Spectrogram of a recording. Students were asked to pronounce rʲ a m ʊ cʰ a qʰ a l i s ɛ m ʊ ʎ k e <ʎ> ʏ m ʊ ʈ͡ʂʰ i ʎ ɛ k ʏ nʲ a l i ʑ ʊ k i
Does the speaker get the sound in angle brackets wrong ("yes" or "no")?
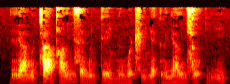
no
